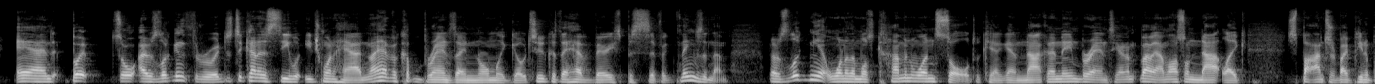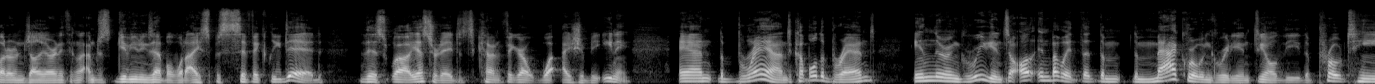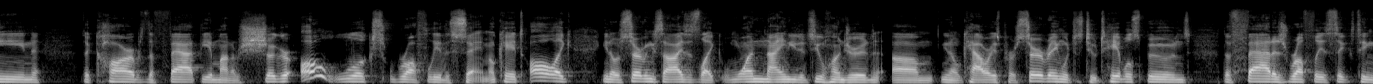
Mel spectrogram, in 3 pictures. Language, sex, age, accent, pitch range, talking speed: English, male, 20-39, American, 105-135 Hz, 240 wpm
